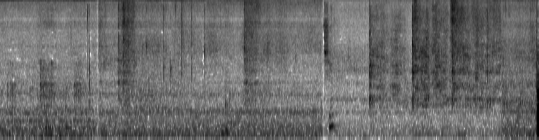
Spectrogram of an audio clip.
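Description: Sugar and water being stirred in a pan as the sugar melts into a simple syrup for chonge snacks, a soft steady scraping and swirling with faint sizzle, punctuated near the end by a few sharper spoon clicks against the pan.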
